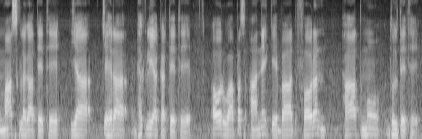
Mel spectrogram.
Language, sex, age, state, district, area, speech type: Urdu, male, 30-45, Uttar Pradesh, Balrampur, rural, spontaneous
